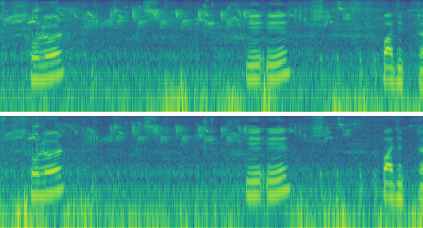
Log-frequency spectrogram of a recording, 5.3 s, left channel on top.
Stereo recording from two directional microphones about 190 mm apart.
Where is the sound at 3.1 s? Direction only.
20° right (ahead or behind).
